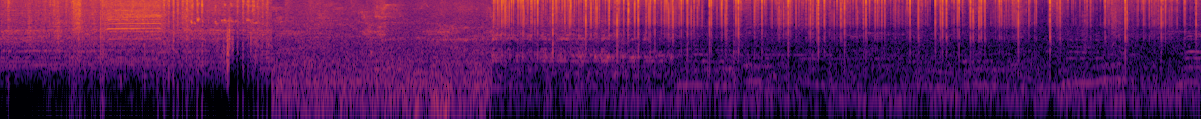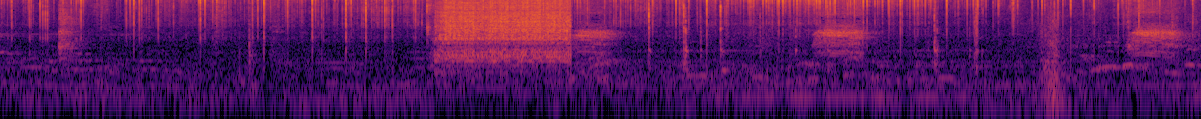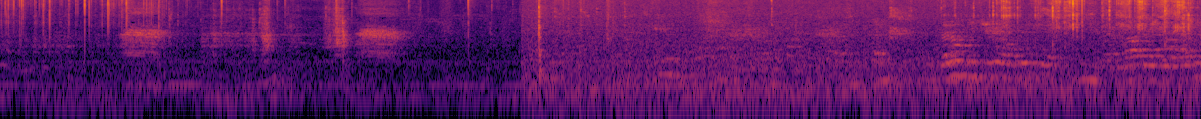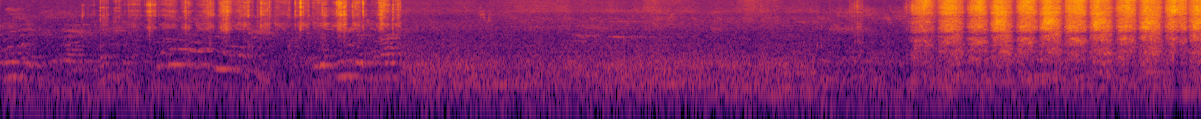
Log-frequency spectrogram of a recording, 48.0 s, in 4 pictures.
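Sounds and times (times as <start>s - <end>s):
charcoal fire crackling: 0.0s - 48.0s
loud hiss: 4.9s - 26.0s, 37.2s - 48.0s.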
